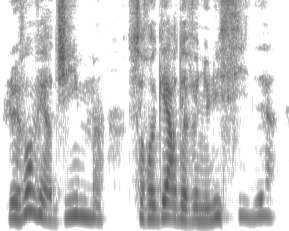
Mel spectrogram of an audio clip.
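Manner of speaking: usual speaking voice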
